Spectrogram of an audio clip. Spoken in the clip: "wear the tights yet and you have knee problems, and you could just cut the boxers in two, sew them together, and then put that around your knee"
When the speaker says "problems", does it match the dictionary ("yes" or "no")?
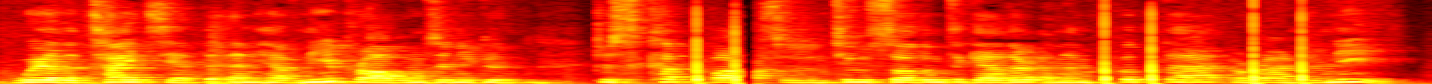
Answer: yes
